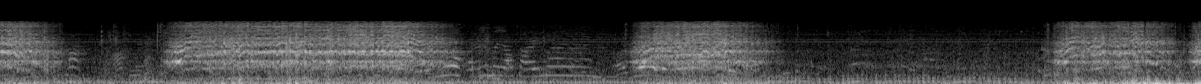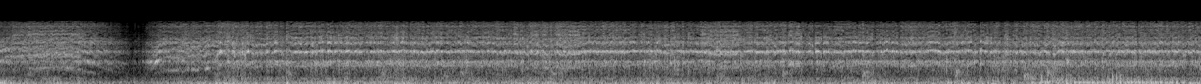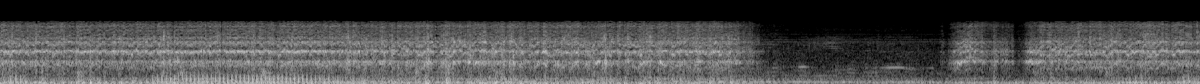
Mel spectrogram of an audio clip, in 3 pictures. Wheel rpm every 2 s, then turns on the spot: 90, 180, 70, 70, 10, 60, 100, 200, 230, 220, 230, 230, 230, 230, 220, 190, 20, 110.
none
